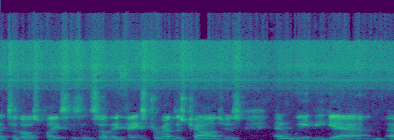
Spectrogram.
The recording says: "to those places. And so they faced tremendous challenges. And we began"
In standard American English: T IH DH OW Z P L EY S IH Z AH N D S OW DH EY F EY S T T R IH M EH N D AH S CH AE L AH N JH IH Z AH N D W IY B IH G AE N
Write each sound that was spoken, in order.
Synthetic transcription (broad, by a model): T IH DH OW Z P L EY S IH Z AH N S OW DH EY F EY S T T R IH M EH N D AH S CH AE L AH N JH IH Z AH N W IY B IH G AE N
